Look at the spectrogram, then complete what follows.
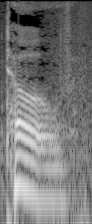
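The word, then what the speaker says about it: tov (טוֹב): T, long O, B, tov.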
